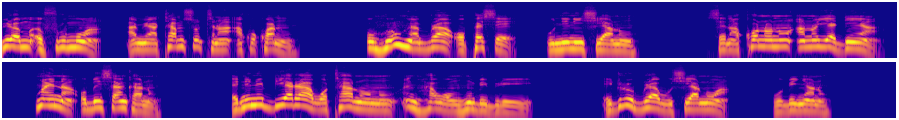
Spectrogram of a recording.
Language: Akan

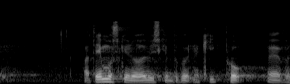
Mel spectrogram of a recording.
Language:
Danish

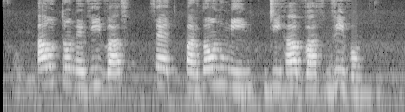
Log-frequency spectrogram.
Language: Esperanto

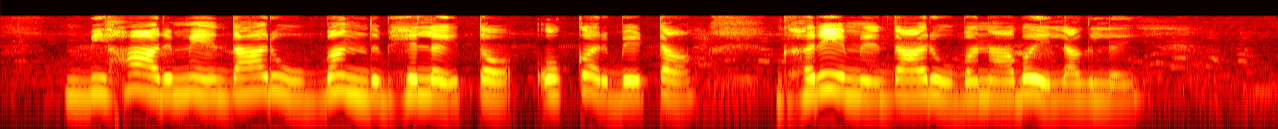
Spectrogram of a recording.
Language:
Maithili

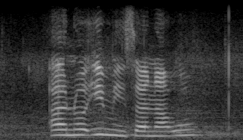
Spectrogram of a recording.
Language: Venda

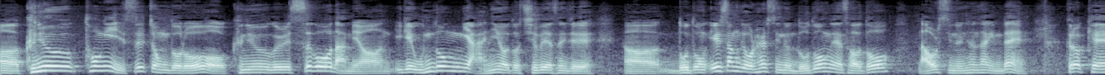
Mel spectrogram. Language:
Korean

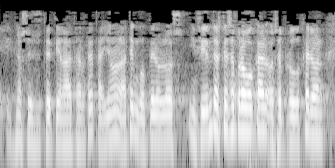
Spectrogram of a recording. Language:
Spanish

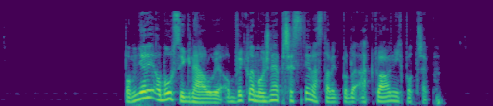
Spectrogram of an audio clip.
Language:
Czech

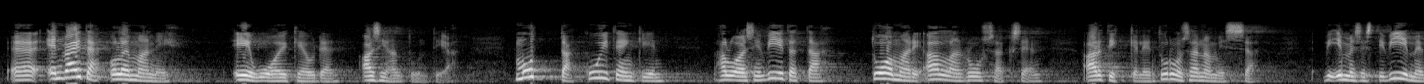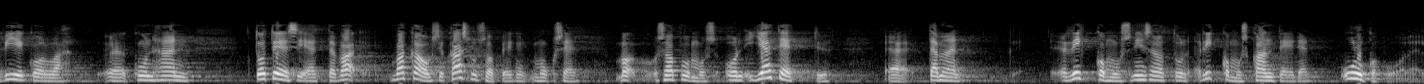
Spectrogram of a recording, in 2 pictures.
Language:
Finnish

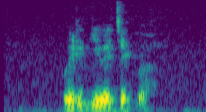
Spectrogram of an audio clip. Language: Luo (Kenya and Tanzania)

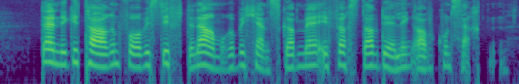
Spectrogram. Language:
Norwegian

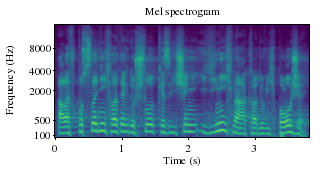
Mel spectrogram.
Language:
Czech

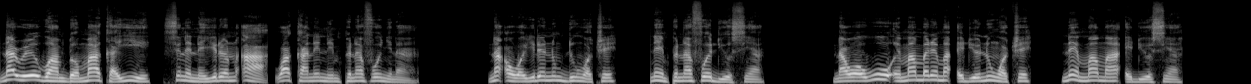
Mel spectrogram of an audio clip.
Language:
Akan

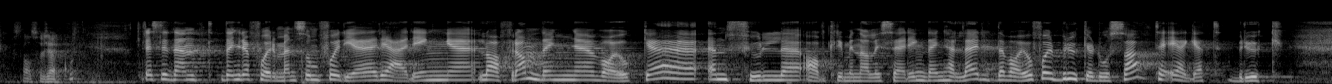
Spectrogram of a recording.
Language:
Norwegian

